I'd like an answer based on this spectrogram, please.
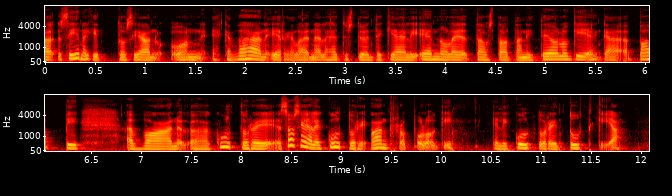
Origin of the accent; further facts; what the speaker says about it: Pori, Satakunta, Finland; born there; mä oon syntynyt Raumalla. Eli mun passissa lukee Rauma ja mä en itse asiassa ole edes Raumalla syntynyt, mä oon oikeasti syntynyt Porissa, mutta passissa lukee Rauma.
